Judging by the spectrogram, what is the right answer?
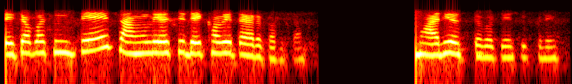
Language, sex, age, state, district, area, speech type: Marathi, female, 18-30, Maharashtra, Sindhudurg, rural, conversation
